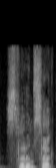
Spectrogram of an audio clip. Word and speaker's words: sarımsak: sarımsak mı Sarmısak mı sarımsak diye okunur sarmısak diye yazılır Buna dikkat etmemiz gerekiyor tongu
